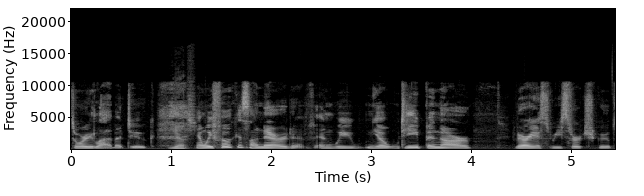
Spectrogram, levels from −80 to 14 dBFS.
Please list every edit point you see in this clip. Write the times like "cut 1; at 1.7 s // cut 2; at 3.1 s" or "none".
cut 1; at 3.3 s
